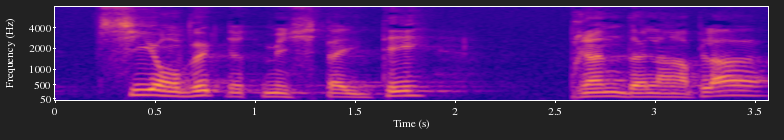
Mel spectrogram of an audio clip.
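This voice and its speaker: A man speaks with a Quebec accent at a medium pitch. His pace is fairly slow and his intonation lively. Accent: rural Quebec French. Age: 70s. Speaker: retired volunteer and former mayor. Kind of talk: testimony. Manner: halting.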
